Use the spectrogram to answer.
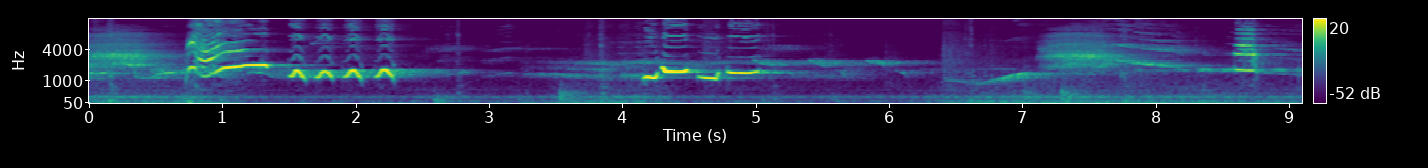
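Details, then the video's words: Masked laughingthrush song as a lure to make other birds sing: a loud slurred whistle and a quick run of four bouncing notes, a quieter gap, then scattered whistled phrases and a falling slur. "Pancingan Poksay Hongkong"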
